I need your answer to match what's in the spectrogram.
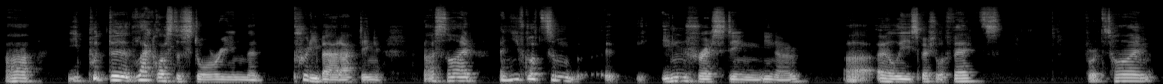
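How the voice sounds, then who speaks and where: A man presents a film review video essay, offering casual commentary in a chatty, informal, slightly wry manner. His voice is a little high with a dark tone, animated yet unhurried.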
